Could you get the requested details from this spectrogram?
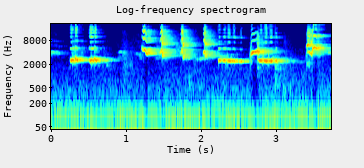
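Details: Oriental magpie-robin singing, a lure to set other birds singing: sweet level whistles, a cluster of rapid buzzy chips, then a clear drawn-out whistle and a final sharp note.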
